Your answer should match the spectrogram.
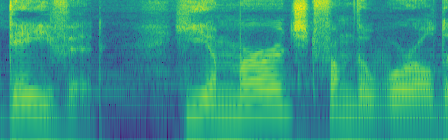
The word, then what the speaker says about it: D4vd: Known professionally as D4 VD pronounced David, he emerged from the world of social media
